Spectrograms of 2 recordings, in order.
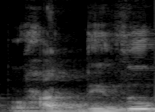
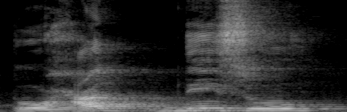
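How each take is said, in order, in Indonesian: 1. Konsonan terakhir adalah bunyi 'th' yang lembut. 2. Konsonan terakhir adalah bunyi 's' yang biasa. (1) "Tuhadditsu pakai ta ya" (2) "jangan sampai pakai tuhaddisu"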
